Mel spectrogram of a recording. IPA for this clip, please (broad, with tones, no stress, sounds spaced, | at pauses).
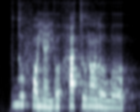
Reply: d u˦ f ɔ˧ j ɛ̃˨ j o˨˦ h a˦ t u˧ ɾ ɔ̃˧ l o˨ w o˨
